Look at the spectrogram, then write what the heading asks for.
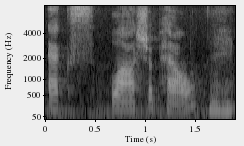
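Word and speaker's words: Aix-la-Chapelle: Uh, it's pronounced X Lash Chappelle and Ex Chappelle um in the 17 and 1800s was an important uh diplomatic city.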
